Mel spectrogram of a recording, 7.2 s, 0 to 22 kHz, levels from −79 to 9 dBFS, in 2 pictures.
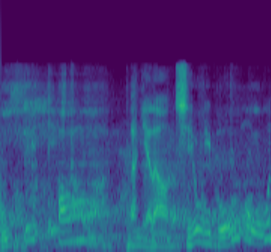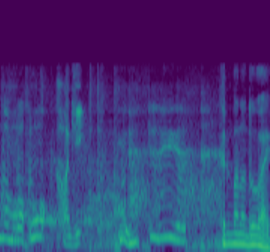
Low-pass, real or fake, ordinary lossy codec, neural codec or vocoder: none; fake; none; codec, 16 kHz, 0.8 kbps, ZipCodec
